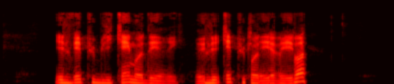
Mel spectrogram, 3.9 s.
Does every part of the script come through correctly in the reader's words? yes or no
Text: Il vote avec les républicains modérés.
no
